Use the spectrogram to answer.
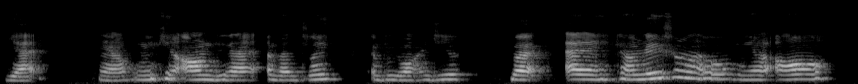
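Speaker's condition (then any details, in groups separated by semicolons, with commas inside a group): Cerebral palsy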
